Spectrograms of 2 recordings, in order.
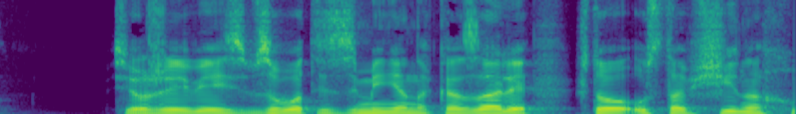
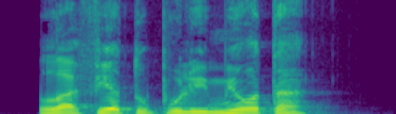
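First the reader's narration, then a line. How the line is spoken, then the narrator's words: Exclamation. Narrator (Russian): воскликнул я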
